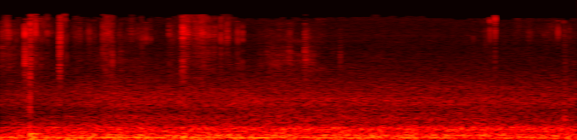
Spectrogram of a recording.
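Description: A steady low rumble of wind on the microphone, with scattered short crackles and rustles of grass and soil being handled by hand.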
